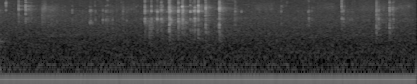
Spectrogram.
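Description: Faint keystrokes on a computer keyboard typing a short command: a few clicks near the start, a quick run of them about a second and a half in, and one more near the end, over a steady low hum.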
